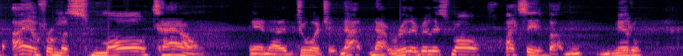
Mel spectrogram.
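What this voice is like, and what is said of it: Southern US accent. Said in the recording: “You're down in the dirty South. Yeah. If your accent doesn't give a hint to anybody.”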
